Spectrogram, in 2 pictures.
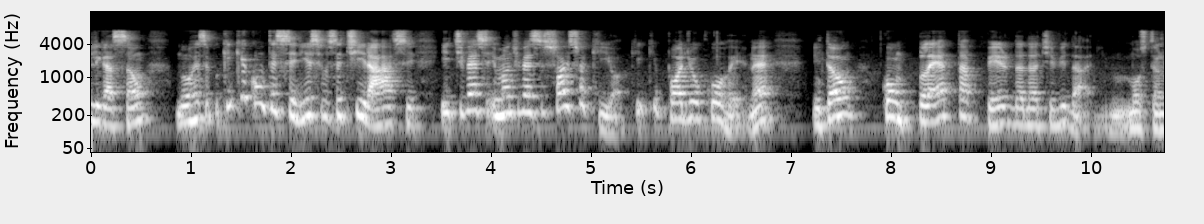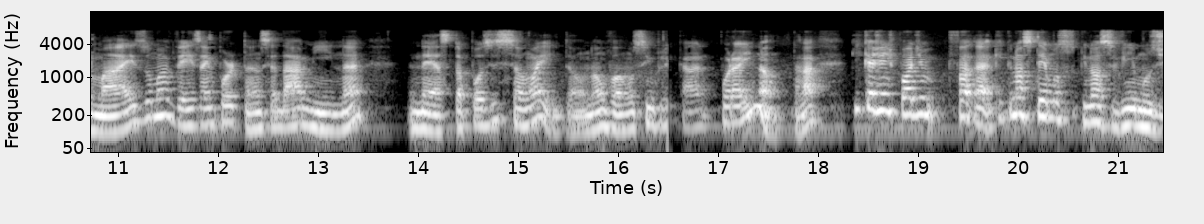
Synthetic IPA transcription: liɡasɐ̃w̃ | nʊɦesepʊkɪkɪakõnt̪eseɾiɐsɪvoset͡ʃiɾasɪɪt͡ʃivɛsɪɪmɐ̃w̃t͡ʃivɛsɪsɔisʊakʰiɔ̰kɪkɪpɔd͡ʒɪokoɦḛɾnɛ | ẽt̪ɐ̃w̃ | kõplɛt̪ɐpeɾd̪ɐd̪ɐat͡ʃivid̪a̰d͡ʒɪ̰most̪ɾɐ̃nd̪ʊmajzũmɐvejzɐĩpoɾt̪ɐ̃siɐd̪ɐ̰ːmĩnɐ | nɛst̪ɐpozisɐ̃w̃aḭḛ̃nt̪ɐ̰̃w̃nɐ̰̃w̃vɐ̃mʊsĩplikaɾpoɾainɐ̰̃w̃t̪akɪkɪɐʒẽnt͡ʃɪ̥pɔd͡ʒɪfaɛkɪkɪnɔst̪ẽmʊskɪnɔzvĩmʊz

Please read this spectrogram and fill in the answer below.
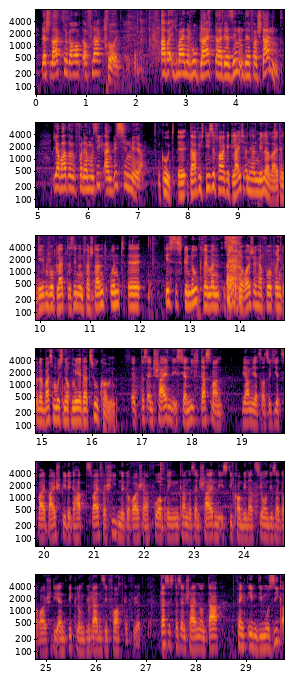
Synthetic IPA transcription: d̥eːɐʃlaːk̚t͡sɔʏɡɐhaʊp̚taʊfʃlaːk̚t͡sɔʏɡ | ʔaːbɐɪçmaɪnəvoːblaɪp̚t̚d̥aːdeːɐzɪnʊnt̚d̥eːɐfɛɐʃtant | ʔɪçɛɐvaɐtəfɔndeːɐmuziːkʔaɪnbɪsçənmeːɐ | ɡ̥uːtʔɛːd̥aɐfɪçd̥iːzəfʁ̥aːɡəɡlaɪçanhɛɐnmɪlɐvaɪtɐɡeːbm̩voːblaɪp̚d̥eːɐzɪnʊntfɛɐʃtantʔʊntʔɛː | ʔɪstɛsɡ̥ənuːkv̥ɛnmanzaɪnəɡəʁɔʏʃəɦɛɐfoːɐbʁɪŋktʔoːdɐvasmʊsnɔχmeːɐdat͡suːkʰɔ̰mə̰nː | d̥asɛntʃaɪdn̩dəɪstjaːnɪçt̚d̥asman | viːɐhaːbm̩jɛt͡stʔa̰lzohiːɐt͡sv̥aɪbaɪʃpiːləɡəhaːp̚tt͡sv̥aɪfɛɐʃiːdənəɡəʁɔʏʃəhɛɐfoːɐbʁɪŋənkʰand̥asɛntʃaɪdn̩dəɪstd̥iːkʰɔmbinat͡sjoːndiːzɐɡəʁɔʏʃəd̥iːɛntv̥ɪklʊŋviːveːɐdn̩ziːfɔɐtɡ̥əfy̰ːɐtd̥asɪstd̥asɛntʃaɪdn̩dəʊnt̚d̥aː | fɛŋktʔeːbm̩diːmuziːk

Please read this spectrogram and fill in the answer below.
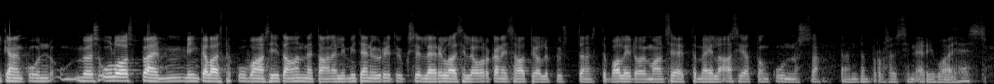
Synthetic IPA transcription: ikæːŋkunmyøsulospæinmiŋkælɑist̪ɑkuʋɑːsiːt̪æɑnːet̪ɑːnelimit̪enyrit̪yksilːeerilɑisilːeorkɑnisɑːt̪ioilːeppyst̪y̥t̪æːnsi̥t̪ːeʋʋɑlidoimɑːnseet̪ːæmeilːæ̰ɑ̰siɑt̪ːoŋkunːosːɑt̪ænt̪æmprosesːinḛriʋɑ̰iheːsːɑ̥

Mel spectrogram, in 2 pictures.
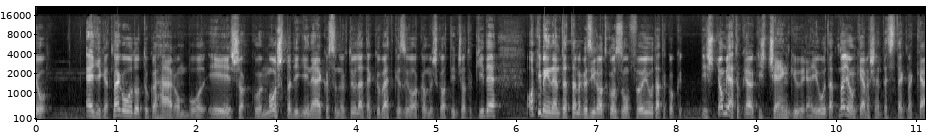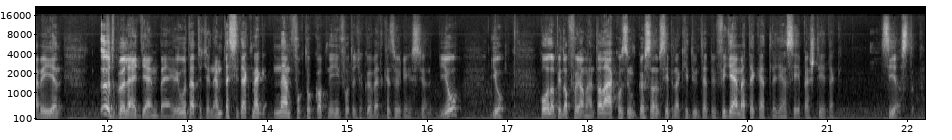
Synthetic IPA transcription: joː | ɛɟːikɛt̪mɛɡo̞ld̪o̞t̪ːukɒɦaːɾo̞mboːleːʃɒkːo̞rmo̞ʃt̪̚pɛd̪iɡeːnɛlkøsønøkt̪øːlɛt̪ɛkːø̞vɛt̪kɛzøːɒlkɒlomeːʃkɒt̪ːint͡ʃɒt̪okid̪ɛ | ɒ̰kimeːɡnɛmt̪ɛt̪ːɛmɛɡɒziɾɒt̪ko̞zoːɱføljoːt̪ɛaːt̪ɒkːorkeːʃɲo̞mjaːt̪o̞kraːɒkiʃt͡ʃɛŋɡøːɾɛjoːt̪aːt̪nɒɟo̞ŋkɛvɛʃɛnt̪ɛsi̥t̪ɛkmɛk̚kaːbeːijɛnød̪bøːlɛɟːɛmbɛrjoːt̪ɛaːt̪hocʰɒnɛmt̪ɛsit̪ɛkmɛɡnɛɱfo̞k̚t̪o̞kːɒpniiɱfoːt̪hocʰhɒkø̞vɛt̪kɛzøːɾḛːsjønjoː | jo̰ːho̞lnɒpinɒpfo̞jɒmaːnt̪ɒlaːlko̞zuŋkːø̞sønømseːpɛnɒkit̪ynt̪ɛt̪øːfiɟɛlmɛt̪ɛkɛt̪lɛɟɛ̰nsḛːpɛʃt̪eːt̪ɛk | sijɒ̰st̪o̥k

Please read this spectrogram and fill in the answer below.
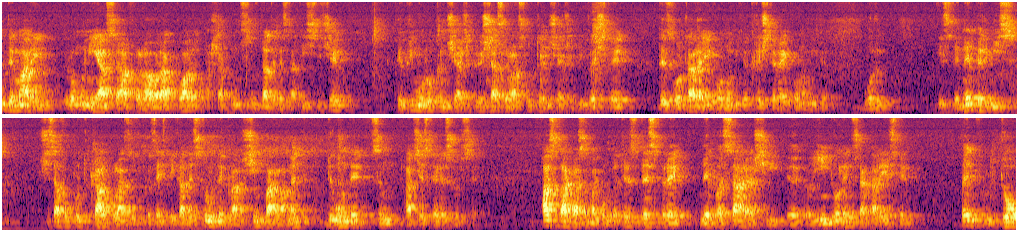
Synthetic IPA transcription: ɨt̪̚d̪e̞maɾero̞mɨniasəafləlao̞ɾaːk̚t̪ualəa̰ʃakumsunt̪̚d̪at̪e̞le̞st̪at̪ist̪it͡ʃe̞ | pe̞pɾimulukt̪ɨnt͡ʃe̞jat͡ʃe̞pɾive̞ʃt̪easfelasut̪əɨnt͡ʃe̞jat͡ʃe̞pɾive̞ʃt̪e̞ | d̪e̞zvo̞lt̪aɾeaeko̞no̞mikəkɾe̞ʃt̪e̞ɾeaeko̞no̞mikə | or | je̞st̪e̞ne̞pe̞rmis | ʃisafəkut̪kalkulansit̪ukəsaeksplikat̪̚d̪e̞st̪uld̪e̞klarʃiɨnparlame̞nt̪d̪e̞und̪e̞sunt̪at͡ʃe̞st̪e̞ɾe̞surse̞ | ast̪akasəməjko̞mple̞t̪e̞zd̪e̞spɾe̞ne̞pəsaɾeaʃiind̪ole̞nt̪sakaɾe̞je̞st̪e̞ | pe̞nt̪ɾud̪o̞

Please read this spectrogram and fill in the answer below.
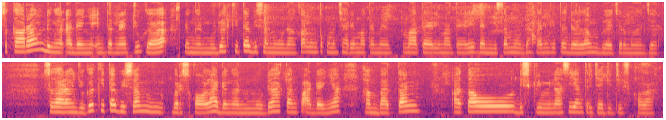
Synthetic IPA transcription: səkaɾaŋdəŋanʔadaɲaʔint̪ərnɛt̪̚d͡ʒuɡadəŋanmudahkit̪abisaməŋɡunakanunt̪ʊk̚məɲt͡ʃaɾimat̪eɾimat̪eɾidanbisaməmudahkankit̪adalambəlad͡ʒarməŋad͡ʒar | səkaɾaŋd͡ʒuɡakit̪abisabərsə̥kolahdəŋanmudaht̪anpa̰ːdaɲahambat̪an | ʔat̪awdiskɾiminasijaŋt̪ərd͡ʒadidisə̥kolah

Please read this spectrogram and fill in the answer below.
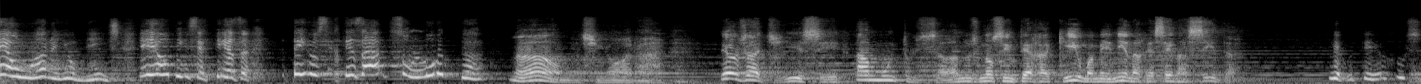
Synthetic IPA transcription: ɛũɐ̃nʊɪũmejsewt̪ẽɲʊseɾt̪ezɐt̪ẽɲʊseɾt̪ezɐabsolut̪ɐ | nɐ̃w̃mĩɲɐsḛɲɔ̰ɾɐ̰ | ewʒad͡ʒisɪamũj̃t̪ʊzɐ̃nʊznɐ̃w̃sɪẽnt̪ɛɦɐakiũmɐmenĩnɐʁesẽj̃nasid̪ɐ̰ | mewd̪ehʊs

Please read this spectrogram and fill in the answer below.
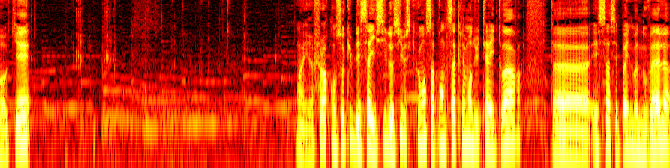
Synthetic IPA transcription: okʲe | wɛilvafalwaʁkɔ̃sɔkʲyp̚d̪esaisid̪osipaskilkɔmɑ̃sapχɑ̃d̪ʁsakχemɑ̃d̪yt̪eʁit̪waːʁøesasɛpaynbɔnːuvɛl

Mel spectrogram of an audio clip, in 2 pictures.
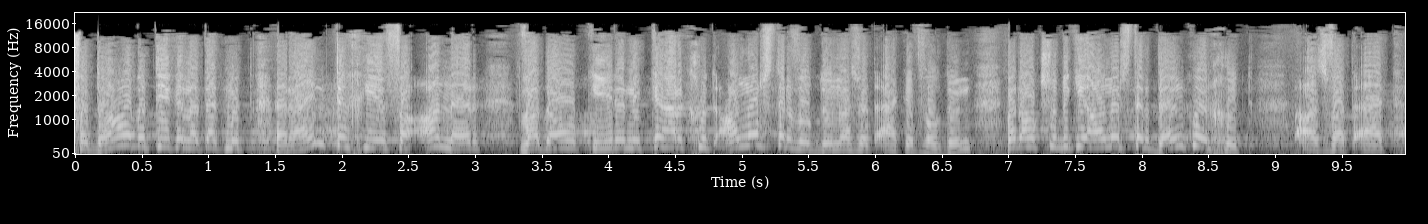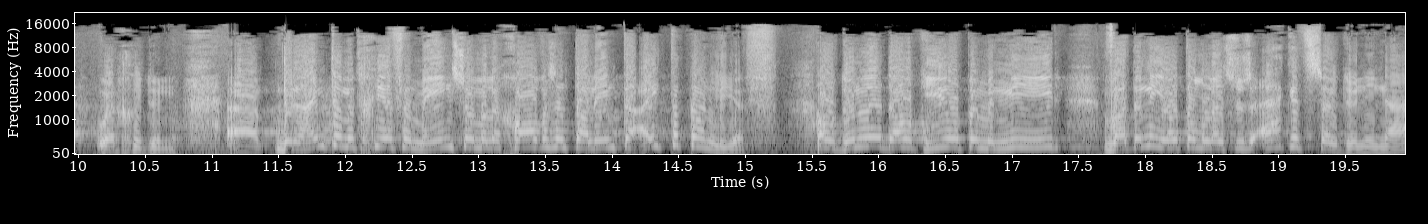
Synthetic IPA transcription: fəndɑːrbətiəkəndɐtækmutrœɥmtəχiəfəʔɐnərvɐt̚ɑlˠkɦiːɾənikærkχutɐnərstərvəlˠdunɐs̬vɐtæ̰kətvəlˠdunvɐdɐlˠksuəbikiɐnərstərdəŋkuərχut | ɐ̰svɐtækuərχut̚dṵnədirœɥmtəmutχiəfərmɛnsəɔmɦələχɑːvəs̬əntɐlɛntəʔœɥtːəkɐnliəf | ɐlˠdunɦələdɑlˠkɦiːɾɔpəməniːrvɐtəniɦiəlˠtɐmɐlˠəsːuəsækətsəwduninɛ

